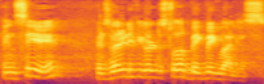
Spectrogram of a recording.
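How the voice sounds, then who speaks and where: A man with a high pitch and ordinary pitch variation is heard through audible room echo and noticeable background noise. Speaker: programming teacher. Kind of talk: lecture.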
